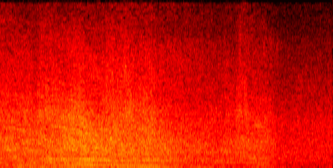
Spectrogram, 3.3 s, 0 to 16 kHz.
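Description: Stock race cars roar into turn 1 in a loud pack, engines droning with falling pitch sweeps as they rush past, the engine noise staying strong and steady throughout.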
